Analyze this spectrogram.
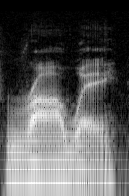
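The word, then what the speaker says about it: Huawei: company named it's it starts with an h but i think it's pronounced raw way and um they made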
